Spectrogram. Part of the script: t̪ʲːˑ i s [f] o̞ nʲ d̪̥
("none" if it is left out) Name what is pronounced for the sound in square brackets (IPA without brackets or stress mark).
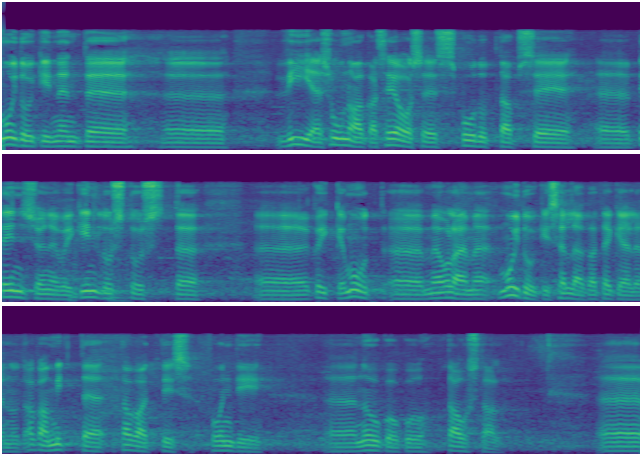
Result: f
